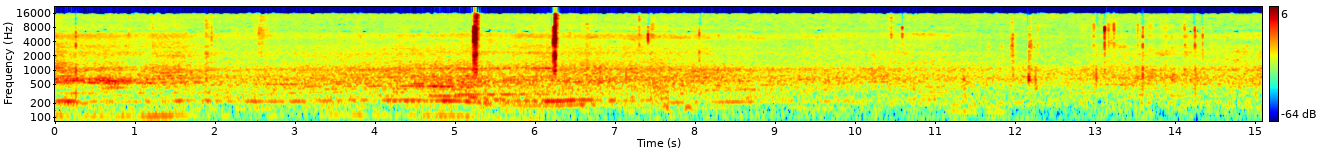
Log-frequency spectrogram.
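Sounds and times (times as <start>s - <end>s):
vehicle engines rumbling: 0.0s - 15.0s.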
